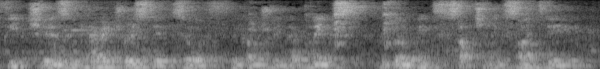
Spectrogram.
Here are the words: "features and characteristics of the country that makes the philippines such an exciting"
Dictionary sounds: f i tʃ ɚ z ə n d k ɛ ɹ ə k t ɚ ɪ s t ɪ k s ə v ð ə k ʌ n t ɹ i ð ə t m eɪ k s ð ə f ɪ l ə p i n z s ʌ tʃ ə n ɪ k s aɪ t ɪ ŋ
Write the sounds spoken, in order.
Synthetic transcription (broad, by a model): f i tʃ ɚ z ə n k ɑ ɹ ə k t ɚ ɪ s t ɪ k s ə v ð ə k ʌ n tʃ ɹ i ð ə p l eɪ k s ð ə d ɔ ə b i s ʌ tʃ ə n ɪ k s aɪ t ɪ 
